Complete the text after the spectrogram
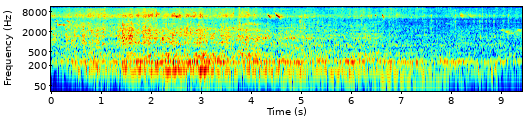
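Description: A chairlift hums and rumbles steadily along its cable outdoors.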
